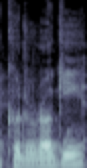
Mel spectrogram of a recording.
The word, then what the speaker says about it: Kurogiri: Yeah, Kurogiri.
